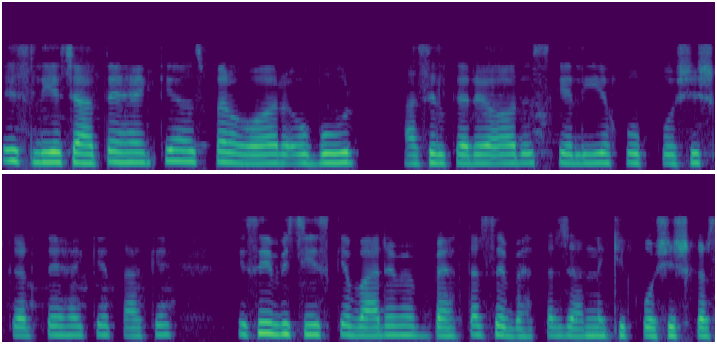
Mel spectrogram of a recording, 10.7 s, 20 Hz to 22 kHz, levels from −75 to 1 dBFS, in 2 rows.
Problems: background sounds at intervals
